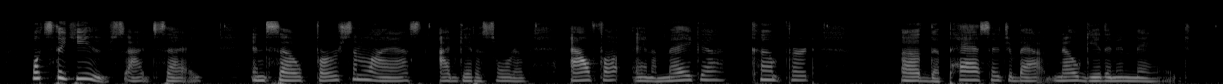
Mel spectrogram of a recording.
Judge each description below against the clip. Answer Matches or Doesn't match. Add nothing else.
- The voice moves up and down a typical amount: Matches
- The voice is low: Doesn't match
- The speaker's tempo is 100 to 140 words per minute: Matches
